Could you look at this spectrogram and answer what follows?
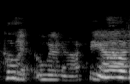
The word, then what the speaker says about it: Lunathion: Lunathion? – Lunathion.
